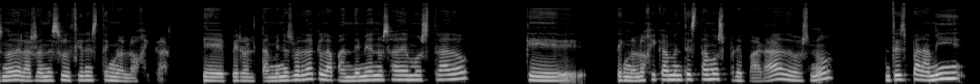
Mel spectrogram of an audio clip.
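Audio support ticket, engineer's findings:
No faults found in clip.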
